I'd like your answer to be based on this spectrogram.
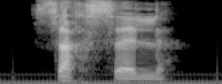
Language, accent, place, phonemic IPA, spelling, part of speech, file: French, France, Lyon, /saʁ.sɛl/, sarcelle, noun, LL-Q150 (fra)-sarcelle.wav
- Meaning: teal (ducklike bird)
